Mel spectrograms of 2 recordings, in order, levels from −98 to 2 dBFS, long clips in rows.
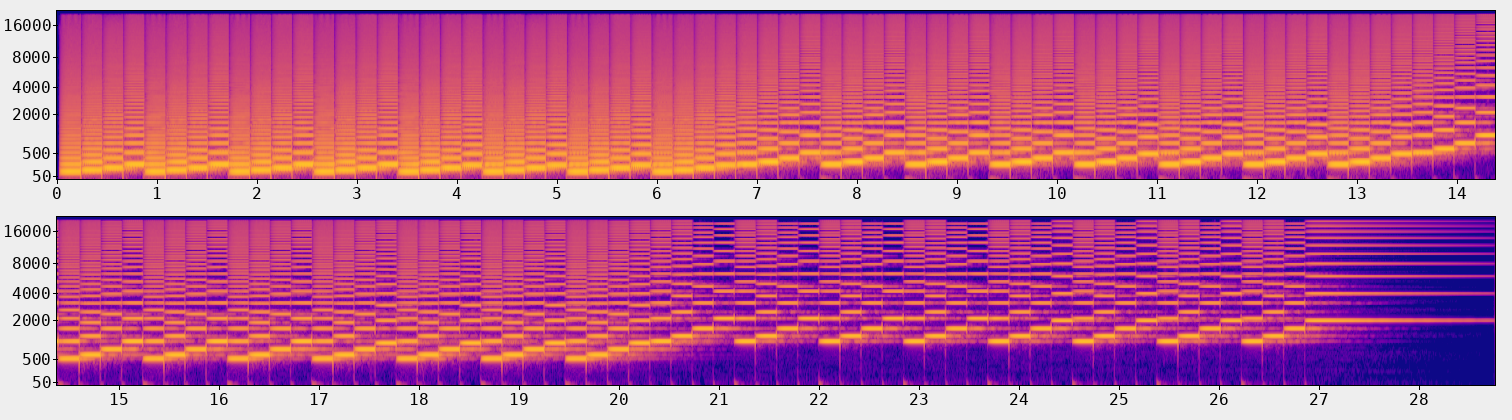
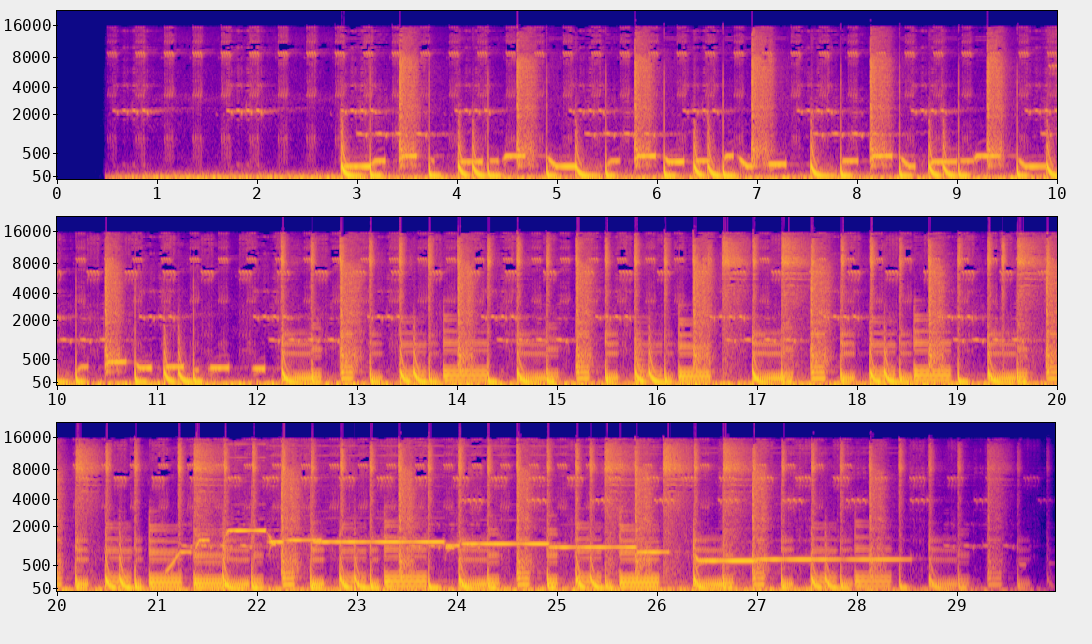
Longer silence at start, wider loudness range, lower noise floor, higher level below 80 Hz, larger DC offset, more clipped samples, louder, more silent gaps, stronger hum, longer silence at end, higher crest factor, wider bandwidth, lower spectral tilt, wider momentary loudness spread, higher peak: second, 0 s vs 0.5 s; about the same, 3 LU vs 4 LU; about the same, -37 dBFS vs -34 dBFS; second, -52 dBFS vs -18 dBFS; neither; neither; about the same, -13 LUFS vs -13 LUFS; neither; neither; about the same, 0.2 s vs 0.25 s; about the same, 10 dB vs 12 dB; first, over 20 kHz vs 16.5 kHz; about the same, -3.5 dB/octave vs -4 dB/octave; second, 3 LU vs 11 LU; second, -4 dBFS vs 0 dBFS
